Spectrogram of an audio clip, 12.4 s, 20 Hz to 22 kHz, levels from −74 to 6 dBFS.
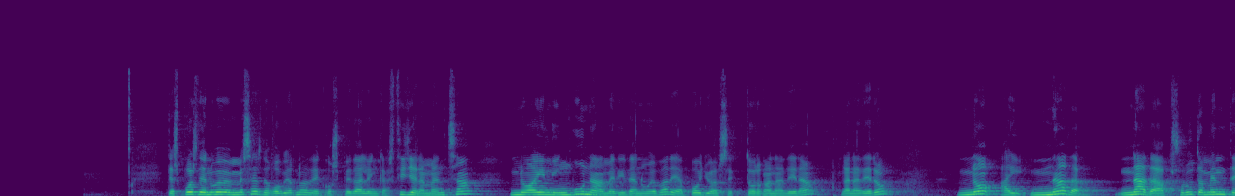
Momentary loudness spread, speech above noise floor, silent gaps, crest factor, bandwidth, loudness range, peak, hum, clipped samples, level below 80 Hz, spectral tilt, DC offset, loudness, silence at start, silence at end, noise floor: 10 LU; 29 dB; none; 16 dB; 13.5 kHz; 3 LU; -8 dBFS; none; under 0.1%; -68 dBFS; -5.5 dB/octave; under 0.1%; -24 LUFS; 1.7 s; 0 s; -52 dBFS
